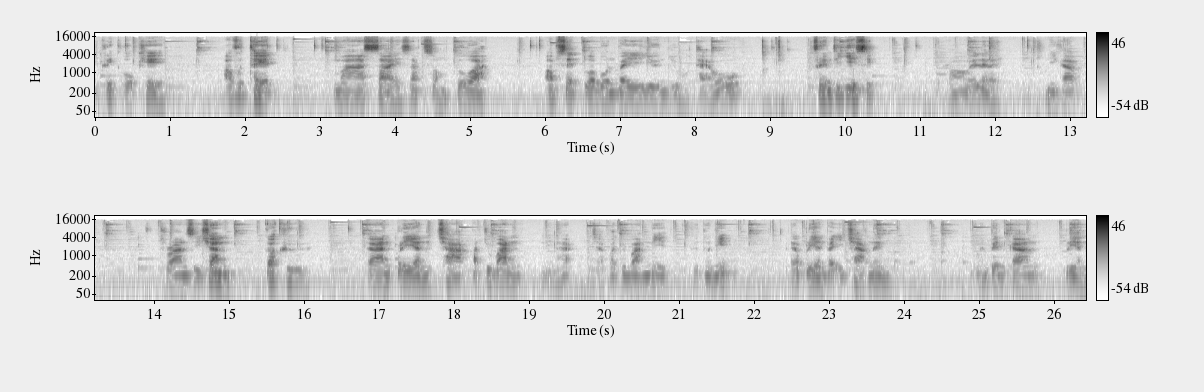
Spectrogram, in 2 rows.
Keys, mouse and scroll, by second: 2.9 shift+click, 8.9 shift+Page_Down.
